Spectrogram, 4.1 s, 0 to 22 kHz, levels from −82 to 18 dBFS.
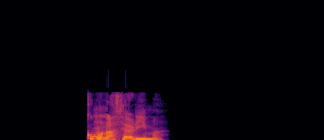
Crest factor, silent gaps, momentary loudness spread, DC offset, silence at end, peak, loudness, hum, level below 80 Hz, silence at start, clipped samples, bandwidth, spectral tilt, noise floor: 20 dB; none; 6 LU; under 0.1%; 2 s; 0 dBFS; -14 LUFS; none; -62 dBFS; 1.1 s; under 0.1%; 7.8 kHz; -6 dB/octave; under -90 dBFS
